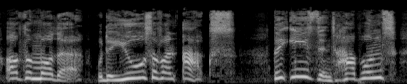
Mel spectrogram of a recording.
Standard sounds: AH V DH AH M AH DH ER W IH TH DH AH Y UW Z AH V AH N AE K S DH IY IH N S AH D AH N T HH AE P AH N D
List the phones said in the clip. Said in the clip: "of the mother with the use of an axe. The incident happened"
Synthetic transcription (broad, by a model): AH V DH AH M AH DH ER W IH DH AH Y UW Z AH V AH N AE K S DH IY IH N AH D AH N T HH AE P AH N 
